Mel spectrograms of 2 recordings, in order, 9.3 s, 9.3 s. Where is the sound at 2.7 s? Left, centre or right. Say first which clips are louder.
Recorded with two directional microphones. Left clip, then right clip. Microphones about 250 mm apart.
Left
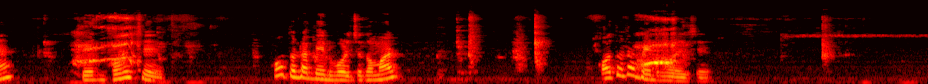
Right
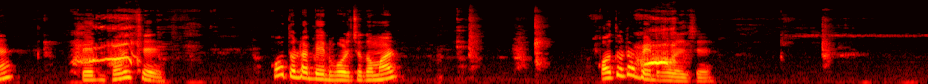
Right 5 dB; right.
